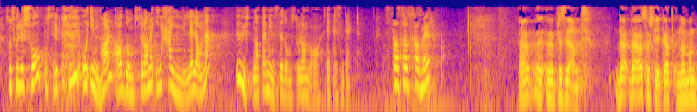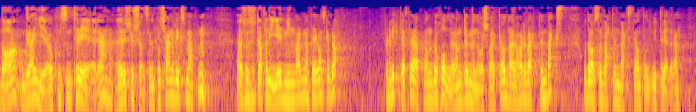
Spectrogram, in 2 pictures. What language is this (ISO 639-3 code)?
nor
